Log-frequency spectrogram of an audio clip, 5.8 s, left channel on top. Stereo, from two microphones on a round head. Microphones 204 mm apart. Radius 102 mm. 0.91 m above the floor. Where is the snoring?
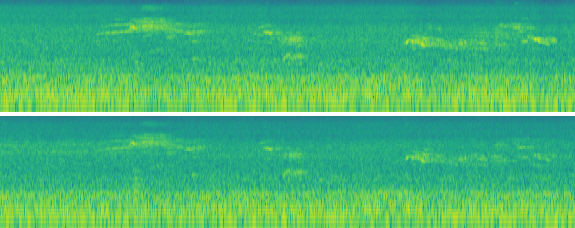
I don't hear snoring.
